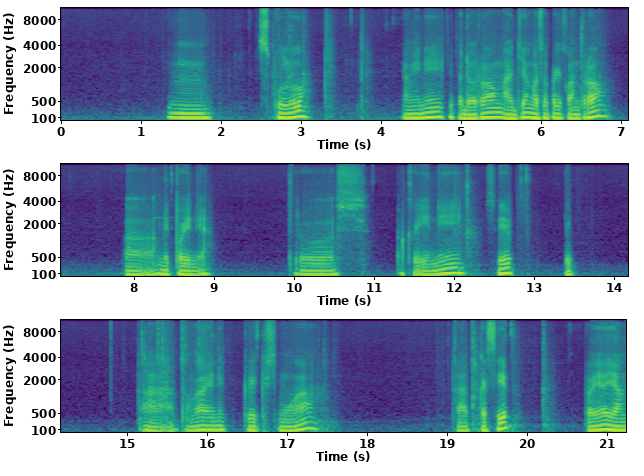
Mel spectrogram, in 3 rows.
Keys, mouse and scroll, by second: 2.4 KP_1, 2.8 KP_0, 2.9 KP_Enter, 4.0 click, 8.3 click, 10.8 click, 12.8 click, 15.2 ctrl+z, 15.7 space, 16.0 click, 19.7 shift+click, 20.5-21.2 shift+middle drag.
